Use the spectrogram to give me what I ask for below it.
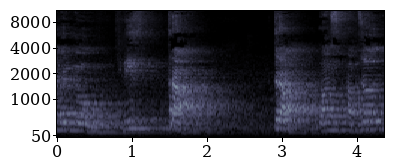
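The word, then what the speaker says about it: त्र: Tra. Once observe pronouncing Tra. Ta, Ra. Now, we will write those two letters. Ta plus Ra is equals to Tra.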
